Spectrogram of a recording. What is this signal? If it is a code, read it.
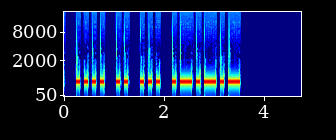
Morse code, heard as a keyed tone, about 16 wpm, 700 Hz. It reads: HIS.
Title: Sentences from Top 1000 Words - Review Part 3 - 15wpm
